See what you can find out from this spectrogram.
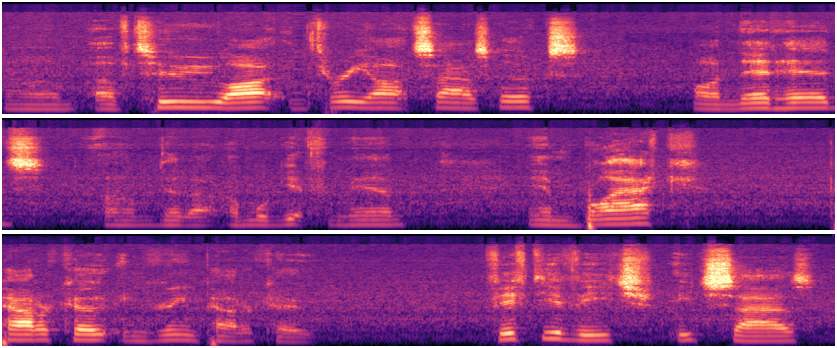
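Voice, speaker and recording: A man hosting a fishing podcast in a casual, rambling, halting way that often trails off. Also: a little high, fairly even intonation, darkish tone, slight background noise, poor audio.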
